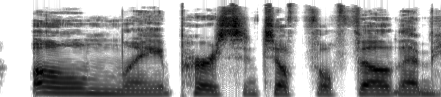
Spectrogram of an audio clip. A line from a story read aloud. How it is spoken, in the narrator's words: he growled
